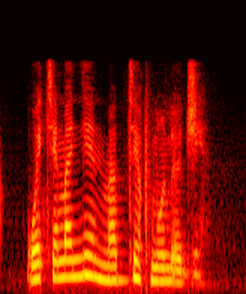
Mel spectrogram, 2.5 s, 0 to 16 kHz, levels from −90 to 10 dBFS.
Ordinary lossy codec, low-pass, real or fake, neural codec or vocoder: none; 7.2 kHz; fake; codec, 16 kHz, 0.5 kbps, X-Codec, HuBERT features, trained on balanced general audio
